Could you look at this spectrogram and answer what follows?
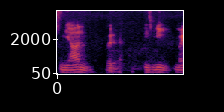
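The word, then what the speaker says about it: ഞാൻ: And I went to Vishak Abraham, who's Siddharth's classmate here, and said, "Have you watched Enjan Prakashan?" He's like, "No, that's Nyan.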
